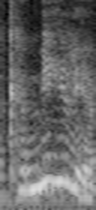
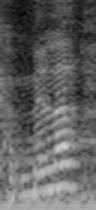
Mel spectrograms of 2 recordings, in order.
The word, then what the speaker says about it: camellia: we're going to paint a camellia bush, or I think some of you pronounce it a camilla bush, but it's beautiful blousy pink flower just absolutely covering a wonderful bush.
